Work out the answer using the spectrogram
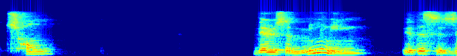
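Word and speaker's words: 沖: explain why that is first the character is pronounced Chong there's a meaning this is a common character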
